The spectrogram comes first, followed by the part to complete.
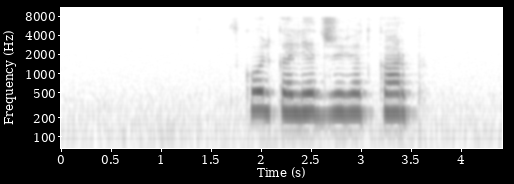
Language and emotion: Russian, neutral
